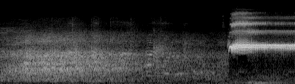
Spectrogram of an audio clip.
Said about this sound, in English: that's a danger whistle. It means the men in the tunnel are going to start blasting.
